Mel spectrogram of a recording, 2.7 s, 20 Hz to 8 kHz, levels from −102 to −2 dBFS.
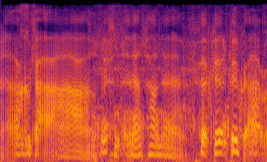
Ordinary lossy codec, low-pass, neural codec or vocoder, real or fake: none; 7.2 kHz; autoencoder, 22.05 kHz, a latent of 192 numbers a frame, VITS, trained on many speakers; fake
